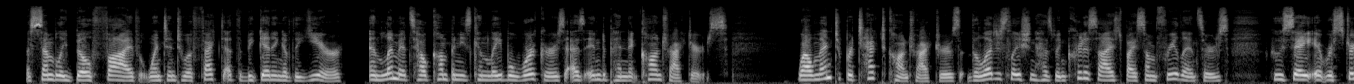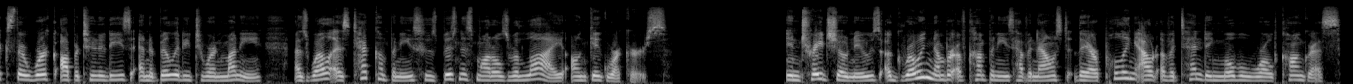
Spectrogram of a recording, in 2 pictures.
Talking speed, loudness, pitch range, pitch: 175 wpm, -20 LUFS, 185-225 Hz, 205 Hz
